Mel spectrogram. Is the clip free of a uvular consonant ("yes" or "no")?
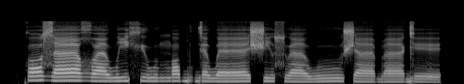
no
